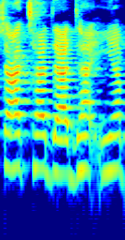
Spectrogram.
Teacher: आपकी टंग जो है वो तालू को टच कर रही है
